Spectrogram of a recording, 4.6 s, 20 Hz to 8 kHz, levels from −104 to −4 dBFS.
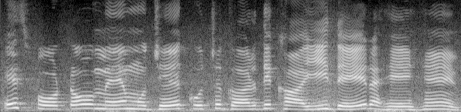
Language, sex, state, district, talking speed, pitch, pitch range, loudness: Hindi, female, Madhya Pradesh, Katni, 130 wpm, 255 Hz, 235-270 Hz, -13 LUFS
